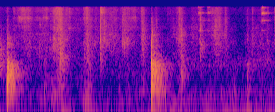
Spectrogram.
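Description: Cricket practice on a concrete garage floor: a few sharp knocks of ball and bat, each with a short echo, the loudest about two seconds in.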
